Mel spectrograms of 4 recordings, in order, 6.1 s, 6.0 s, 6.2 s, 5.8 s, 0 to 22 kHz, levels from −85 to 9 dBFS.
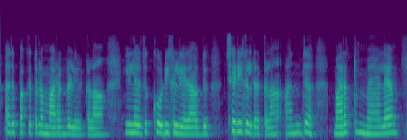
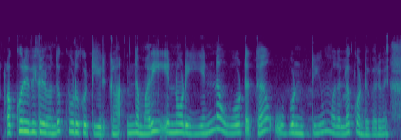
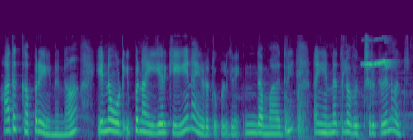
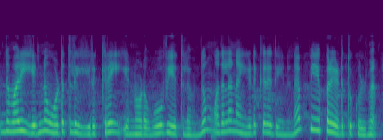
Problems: none marked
